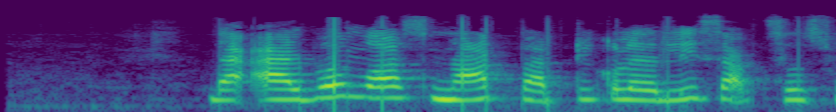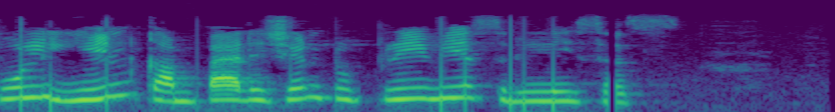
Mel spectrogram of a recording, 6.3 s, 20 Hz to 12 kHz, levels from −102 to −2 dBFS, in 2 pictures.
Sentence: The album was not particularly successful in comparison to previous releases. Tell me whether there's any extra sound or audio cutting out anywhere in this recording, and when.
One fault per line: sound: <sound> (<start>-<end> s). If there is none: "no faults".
sound: dropout (5.4-5.5 s)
